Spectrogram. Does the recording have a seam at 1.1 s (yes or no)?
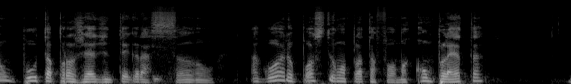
no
